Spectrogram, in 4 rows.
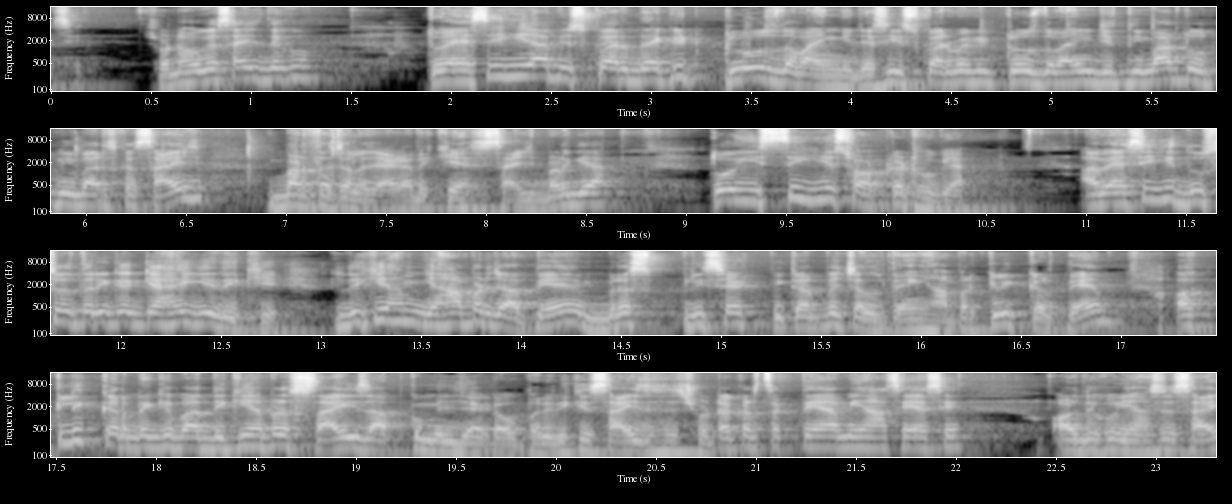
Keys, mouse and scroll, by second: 1.0-1.6 click, 4.2-7.2 typing, 8.1-8.7 drag, 15.6 click, 20.3-21.2 drag.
